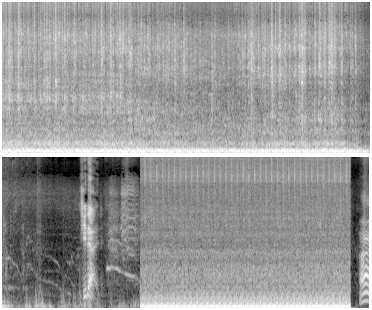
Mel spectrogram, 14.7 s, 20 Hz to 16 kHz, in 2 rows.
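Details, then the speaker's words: 1979 Chevy Suburban eight-door shuttle, first run after fuel manually pushed into the carburetor, throttle linkage messed up: steady low idle rumble with an even beat that cuts out briefly then settles smoothly. "Maybe maybe that's idle there. He's idling. Actually doesn't sound too bad."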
